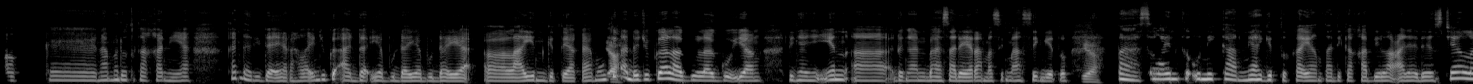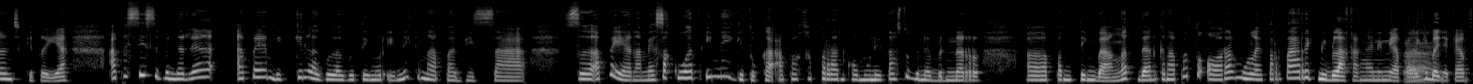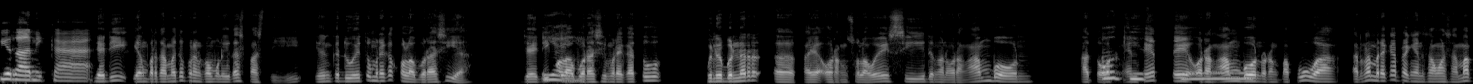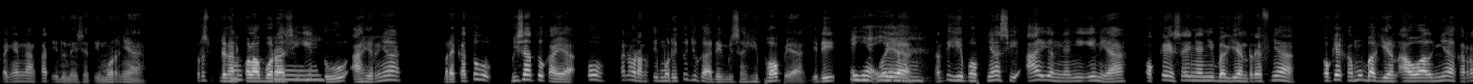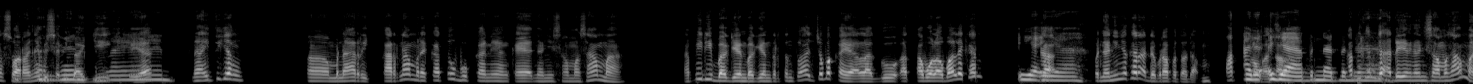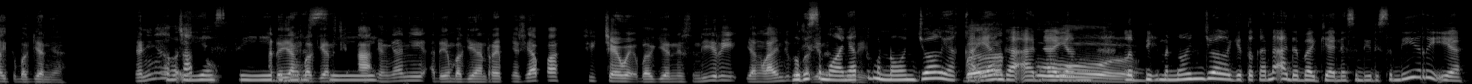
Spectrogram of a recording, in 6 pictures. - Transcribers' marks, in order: in English: "dance challenge"; tapping; other background noise; drawn out: "Betul"
- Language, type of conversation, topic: Indonesian, podcast, Pernahkah kamu tertarik pada musik dari budaya lain, dan bagaimana ceritanya?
